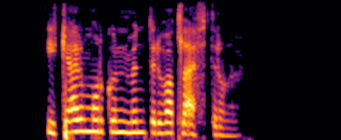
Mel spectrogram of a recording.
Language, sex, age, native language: Icelandic, female, 20-29, Icelandic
